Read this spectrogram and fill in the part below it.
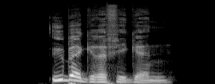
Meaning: inflection of übergriffig: 1. strong genitive masculine/neuter singular 2. weak/mixed genitive/dative all-gender singular 3. strong/weak/mixed accusative masculine singular 4. strong dative plural
- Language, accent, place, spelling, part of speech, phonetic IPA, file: German, Germany, Berlin, übergriffigen, adjective, [ˈyːbɐˌɡʁɪfɪɡn̩], De-übergriffigen.ogg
